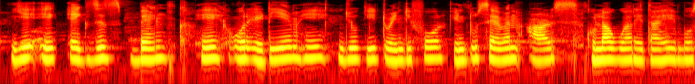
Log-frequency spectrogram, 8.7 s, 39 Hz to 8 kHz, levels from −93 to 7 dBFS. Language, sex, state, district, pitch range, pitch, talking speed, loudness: Hindi, female, Bihar, Gaya, 185-200 Hz, 195 Hz, 125 wpm, -19 LUFS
